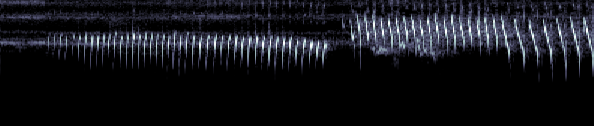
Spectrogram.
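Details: Tutor song for training young canaries to sing: a long, steady rolling trill lasting about two seconds, then a higher, faster rattling trill that breaks into a run of sharp descending notes.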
